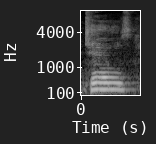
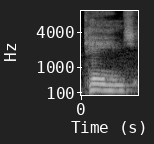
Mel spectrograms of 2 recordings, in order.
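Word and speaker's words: Thames: upon the banks of Tims that so did take Eliza and our gems you know it has to rhyme you don't say tames and James because it's not pronounced tames but stay I see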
